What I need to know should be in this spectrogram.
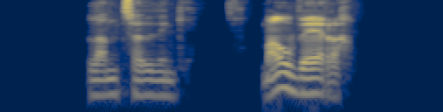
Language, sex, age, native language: Icelandic, male, 30-39, Icelandic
